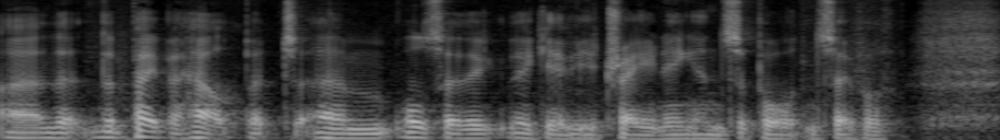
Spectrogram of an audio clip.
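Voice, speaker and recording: In a southern English accent, a man speaks at a moderate pace with ordinary pitch variation. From southwest London, England. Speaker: former newspaper executive. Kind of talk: casual interview. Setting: host's house.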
